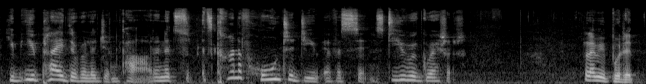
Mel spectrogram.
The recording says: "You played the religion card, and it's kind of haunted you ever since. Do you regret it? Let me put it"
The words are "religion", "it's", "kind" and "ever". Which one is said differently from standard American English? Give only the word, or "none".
none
